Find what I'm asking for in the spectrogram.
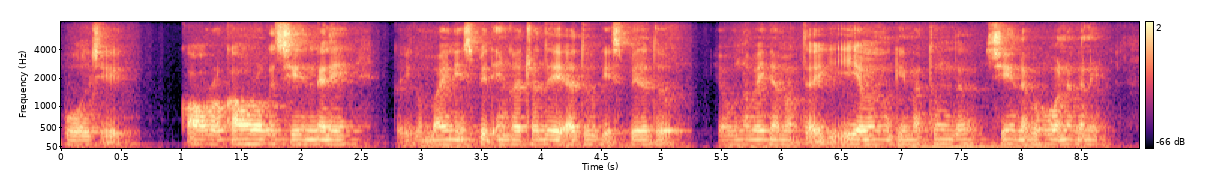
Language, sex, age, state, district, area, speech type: Manipuri, male, 18-30, Manipur, Bishnupur, rural, spontaneous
